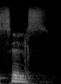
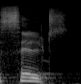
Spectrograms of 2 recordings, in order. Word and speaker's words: Celts: Firstly, we will talk about the Celts, whom we can pronounce Celts, S-E-L-T-S, or Celts, K-E-L-T-S. So Celts or Celts, we can pronounce it, the word C-E-L-T-S.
